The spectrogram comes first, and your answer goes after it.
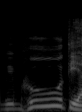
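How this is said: It is pronounced the Sanskrit way, with a long vowel. The speaker calls it right. "Can you see in Sanskrit? It is Vibhuti"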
